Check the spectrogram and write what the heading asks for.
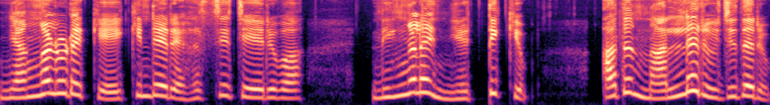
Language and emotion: Malayalam, surprised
